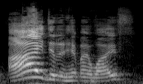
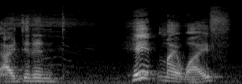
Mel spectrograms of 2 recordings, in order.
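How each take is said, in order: First: The word I carries the main stress. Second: The word hit carries the main stress. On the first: Someone else did it. "it means what you said. Someone else did" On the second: Something else was done to her. "maybe you did something else to your wife"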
